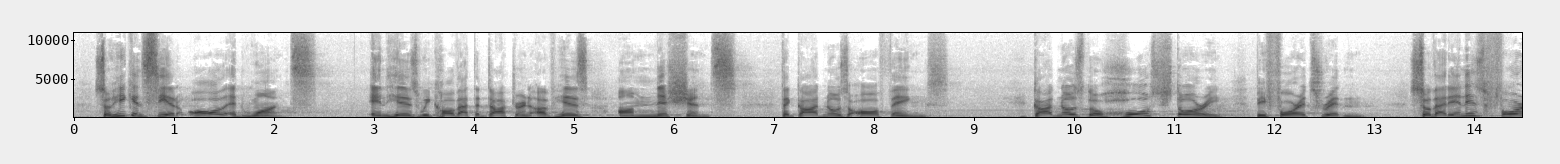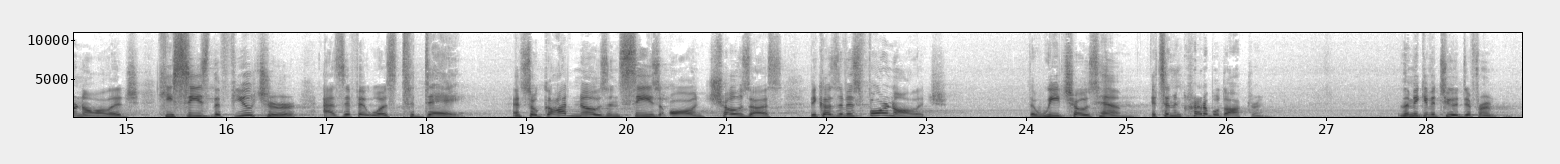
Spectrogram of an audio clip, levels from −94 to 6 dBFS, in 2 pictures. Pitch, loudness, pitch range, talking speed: 185 Hz, -27 LUFS, 160-215 Hz, 155 wpm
